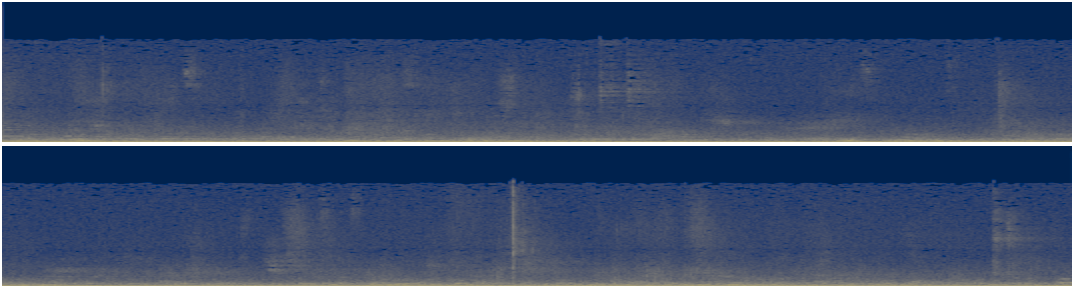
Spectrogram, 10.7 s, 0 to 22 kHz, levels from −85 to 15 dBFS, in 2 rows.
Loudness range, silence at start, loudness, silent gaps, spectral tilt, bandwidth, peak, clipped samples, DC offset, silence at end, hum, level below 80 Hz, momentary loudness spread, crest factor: 1 LU; 0 s; -27 LUFS; none; -6.5 dB/octave; 16.5 kHz; -4 dBFS; under 0.1%; 10%; 0 s; none; -26 dBFS; 4 LU; 18 dB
